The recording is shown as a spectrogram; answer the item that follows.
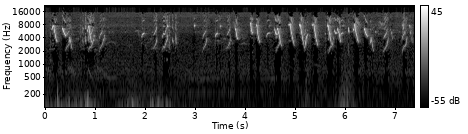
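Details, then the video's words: Saffron finch singing high chirps that accelerate into a long, even series of sharp downslurred notes, with occasional low thumps early on. "Canário da terra fazendo barulho"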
